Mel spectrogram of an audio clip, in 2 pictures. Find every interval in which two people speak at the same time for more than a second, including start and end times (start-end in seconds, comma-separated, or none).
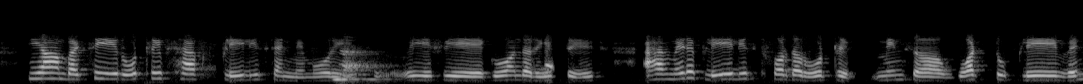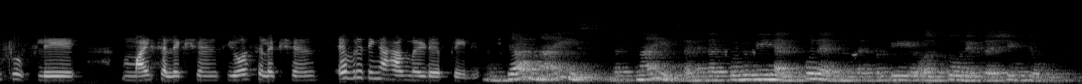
none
